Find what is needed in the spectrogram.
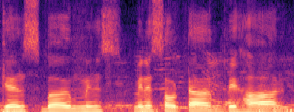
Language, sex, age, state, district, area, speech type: Punjabi, male, 18-30, Punjab, Ludhiana, urban, spontaneous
